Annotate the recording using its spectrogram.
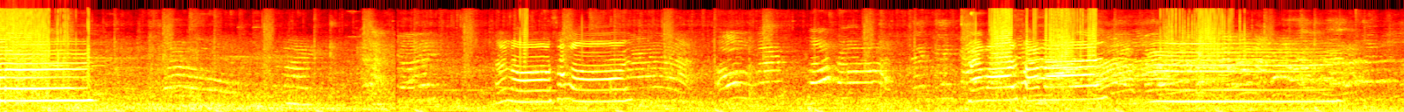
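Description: Young children shout and squeal excitedly nearby.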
